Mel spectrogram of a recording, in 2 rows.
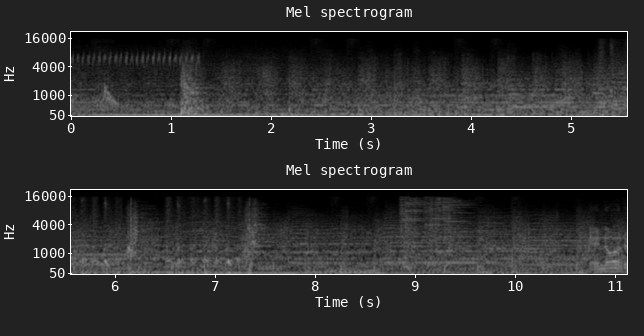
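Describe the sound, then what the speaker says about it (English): Ratchet swinging the Omni-Wrench to smash enemies in the 2016 Ratchet & Clank game: repeated sharp whacks and crashes amid busy game music and effects, with dog-like yelps from creatures mixed in. "Ratchet smashed his enemies using his trusty Omni-Wrench."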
